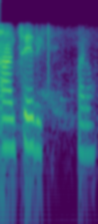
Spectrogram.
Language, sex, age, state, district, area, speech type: Tamil, female, 18-30, Tamil Nadu, Madurai, urban, conversation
